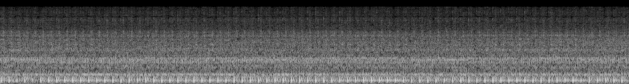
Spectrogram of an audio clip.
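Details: Honda WL30XN 3-inch water pump engine after one year of use with its engine oil never changed: a steady single-cylinder beat, an even hum with no knocks or rattles. It still sounds smooth and suction is good, so normal running.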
